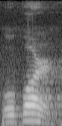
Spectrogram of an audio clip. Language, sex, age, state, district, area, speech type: Assamese, male, 45-60, Assam, Tinsukia, rural, read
